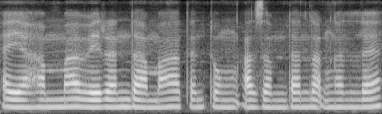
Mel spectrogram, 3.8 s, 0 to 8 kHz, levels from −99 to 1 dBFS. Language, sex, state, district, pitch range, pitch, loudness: Wancho, female, Arunachal Pradesh, Longding, 190-195 Hz, 195 Hz, -17 LUFS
